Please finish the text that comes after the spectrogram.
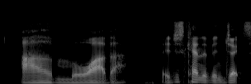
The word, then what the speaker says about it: almohada: Never, never, never pronounce an H in Spanish. Okay? If you see it, know it's there, but you don't pronounce it.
